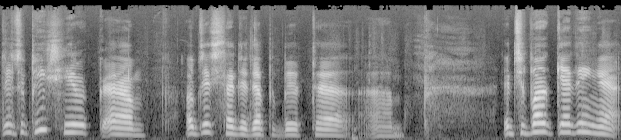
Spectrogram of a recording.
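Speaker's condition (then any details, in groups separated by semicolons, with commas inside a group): Cerebral palsy; limited coordination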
